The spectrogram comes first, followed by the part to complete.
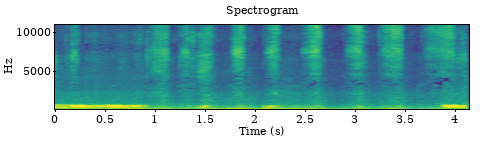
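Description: A graphite pencil scratching on drawing paper in short, repeated strokes as a curved outline is sketched. A couple of steady held tones of background music sound in the first second.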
